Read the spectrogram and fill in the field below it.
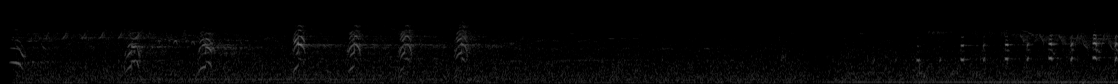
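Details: A common snipe in Kontiolahti, Finland, in summer 2008 gives sharp, clipped calls about every half second, then fainter rapid ticking notes, over a low steady hum.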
